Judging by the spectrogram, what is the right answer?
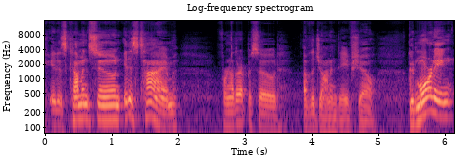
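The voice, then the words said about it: Strained, fading voice. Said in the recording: “I'm losing my voice after a lot of interviewing ... Where has my voice gone?”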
